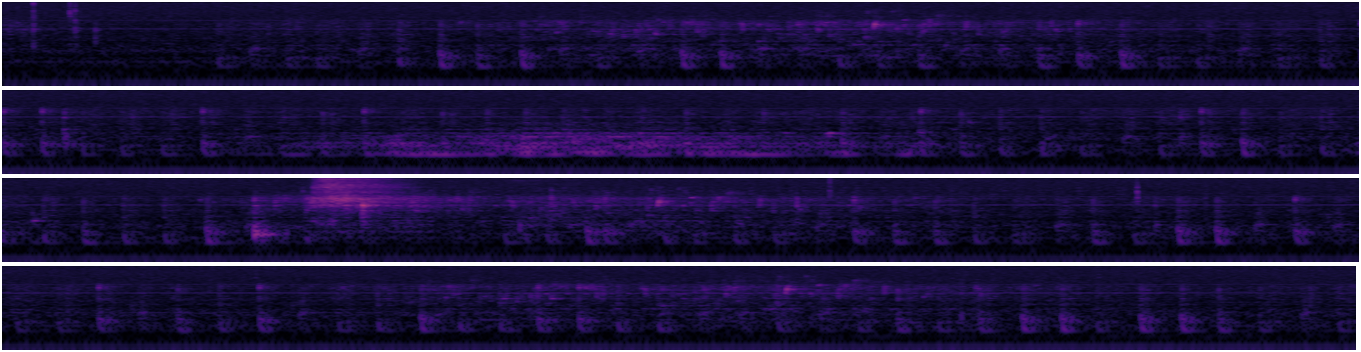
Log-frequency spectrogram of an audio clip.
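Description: Water bubbles and gurgles underwater.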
